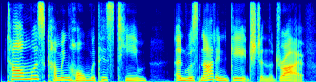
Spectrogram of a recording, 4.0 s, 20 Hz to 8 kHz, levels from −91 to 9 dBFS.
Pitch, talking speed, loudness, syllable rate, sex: 210 Hz, 210 wpm, -18 LUFS, 5.2 syllables/s, female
